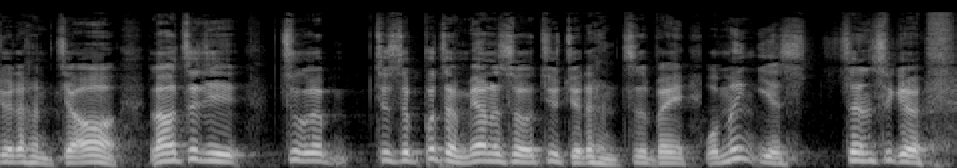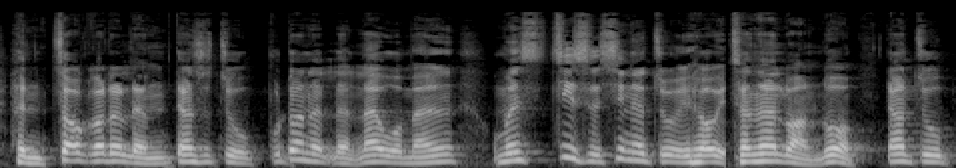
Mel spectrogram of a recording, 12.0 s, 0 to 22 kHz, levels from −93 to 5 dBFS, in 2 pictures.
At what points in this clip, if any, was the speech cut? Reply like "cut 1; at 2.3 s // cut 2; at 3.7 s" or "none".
cut 1; at 4.4 s // cut 2; at 10.5 s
